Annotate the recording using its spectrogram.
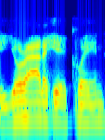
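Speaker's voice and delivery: ordinary talk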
